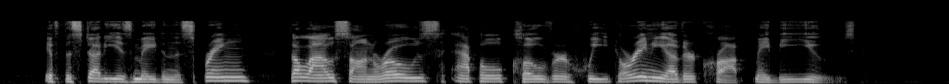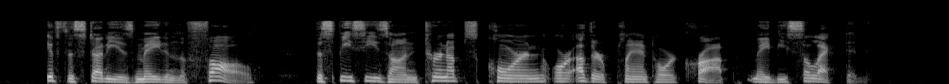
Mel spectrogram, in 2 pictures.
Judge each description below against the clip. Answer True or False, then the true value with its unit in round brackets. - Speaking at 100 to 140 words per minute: True (135 wpm)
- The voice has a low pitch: True (130 Hz)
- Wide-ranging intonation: False (4.1 semitones)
